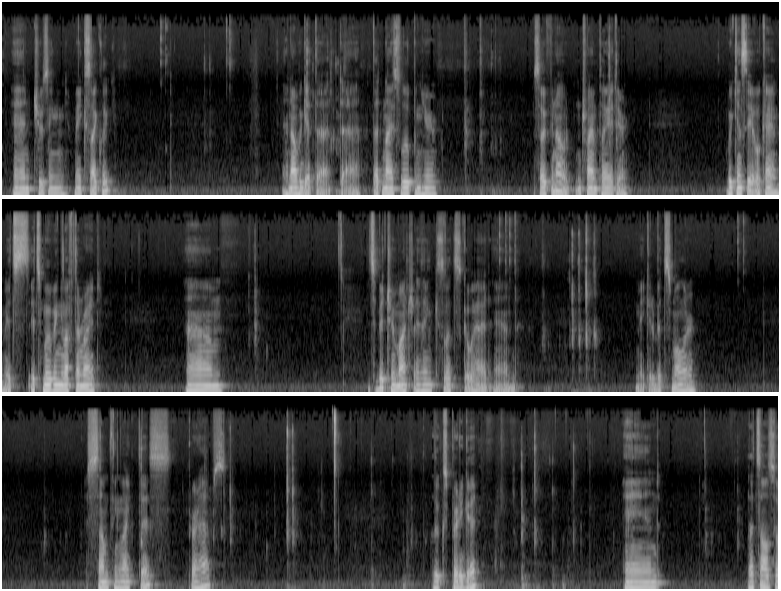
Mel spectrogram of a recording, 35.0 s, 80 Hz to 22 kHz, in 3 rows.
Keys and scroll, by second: 15.3 Home, 20.1 s, 26.6 End.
